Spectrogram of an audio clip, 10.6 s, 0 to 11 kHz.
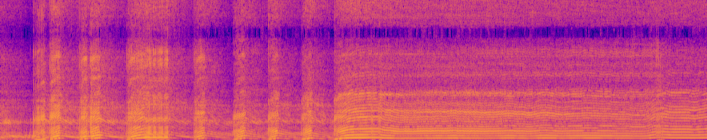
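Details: About 6-month-old Husqvarna T540XP Mark III chainsaw with performance work and auto-tune, warmed up after a cut, keeps shutting off: throttle blips, then idle sits high and wavers before dipping; running lean, starved by a restricted fuel filter.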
